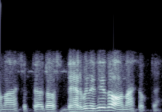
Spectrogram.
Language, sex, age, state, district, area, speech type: Santali, male, 45-60, Odisha, Mayurbhanj, rural, conversation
